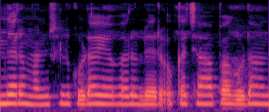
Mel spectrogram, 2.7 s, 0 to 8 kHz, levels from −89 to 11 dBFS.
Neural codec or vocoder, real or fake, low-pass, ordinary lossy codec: none; real; 7.2 kHz; none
